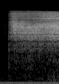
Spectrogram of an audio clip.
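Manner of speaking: hissed shush; sharp hiss. A narrator's reading. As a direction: hush him with a sharp hiss. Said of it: "hissed Professor McGonagall".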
